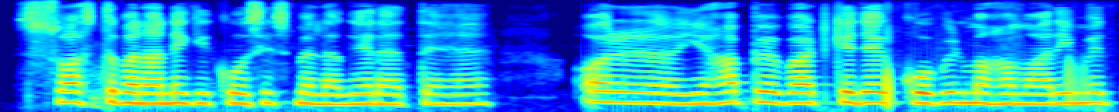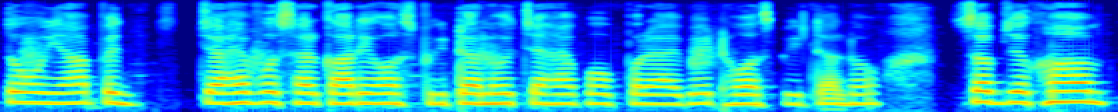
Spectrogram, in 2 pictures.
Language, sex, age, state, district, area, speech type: Hindi, female, 45-60, Uttar Pradesh, Sonbhadra, rural, spontaneous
